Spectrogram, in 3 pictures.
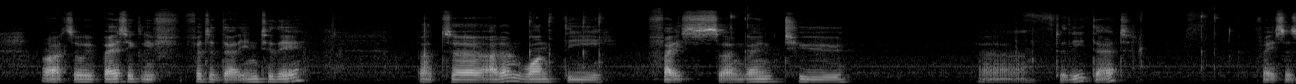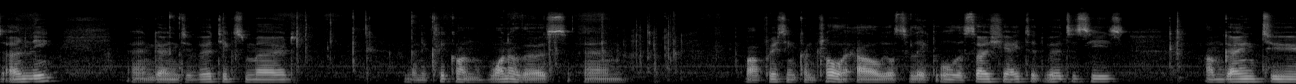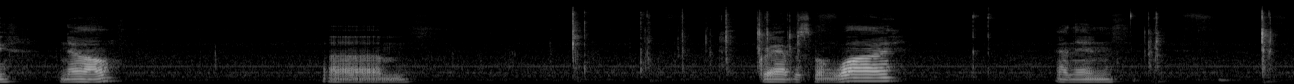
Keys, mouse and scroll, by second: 3.3 Tab, 3.4 Tab, 4.3 Tab, 6.2 Tab, 9.2-11.0 drag, 12.9 Delete, 20.0 l, 21.1 ctrl+l, 26.2 KP_7, 35.0 g.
